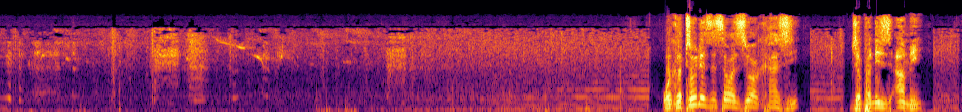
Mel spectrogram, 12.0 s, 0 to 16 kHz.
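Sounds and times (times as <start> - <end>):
bird chirps: 0.5 - 8.0.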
